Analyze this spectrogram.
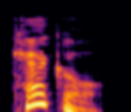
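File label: "keckle", British English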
